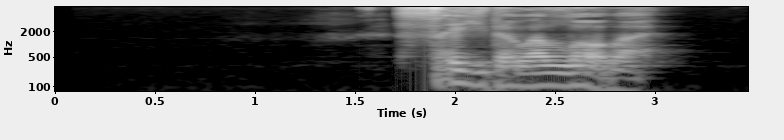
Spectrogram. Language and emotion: Russian, angry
